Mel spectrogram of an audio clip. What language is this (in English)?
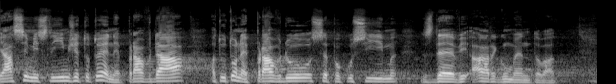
Czech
